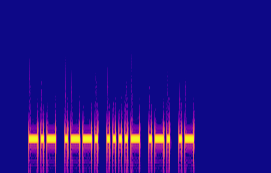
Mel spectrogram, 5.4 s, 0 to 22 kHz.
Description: Morse code, heard as a keyed tone, about 20 wpm, 700 Hz. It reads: KP4RA
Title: DXCC-100 Call Signs - 5 Characters - Repeated 3x - 20wpm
